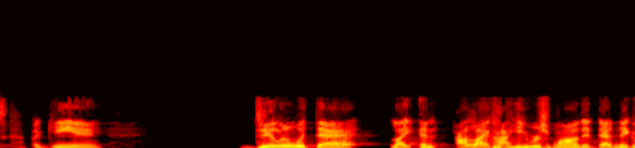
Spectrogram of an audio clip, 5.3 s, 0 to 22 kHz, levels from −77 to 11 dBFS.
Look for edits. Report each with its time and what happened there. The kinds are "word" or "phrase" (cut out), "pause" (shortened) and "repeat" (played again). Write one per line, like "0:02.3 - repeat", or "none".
none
